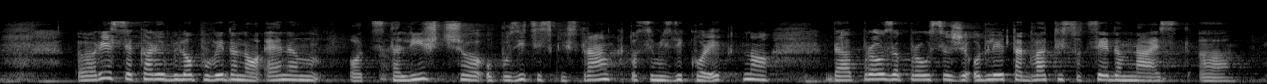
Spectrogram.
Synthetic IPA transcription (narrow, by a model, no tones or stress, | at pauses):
ɾeːsjɛkaɾjɛbilopɔʋeːd̪anɔʔɛːnəm | ɔt̪st̪aliʃt͡ʃʔɔpɔzit̪siskixst̪ɾaŋkt̪oːsɛmizd̪ikɔɾeːkt̪nɔd̪apɾawzapɾɐwsɛʒeʔɔd̪leːt̪ad̪ʋat̪isɔt͡ʃseːd̪əmnajst̪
